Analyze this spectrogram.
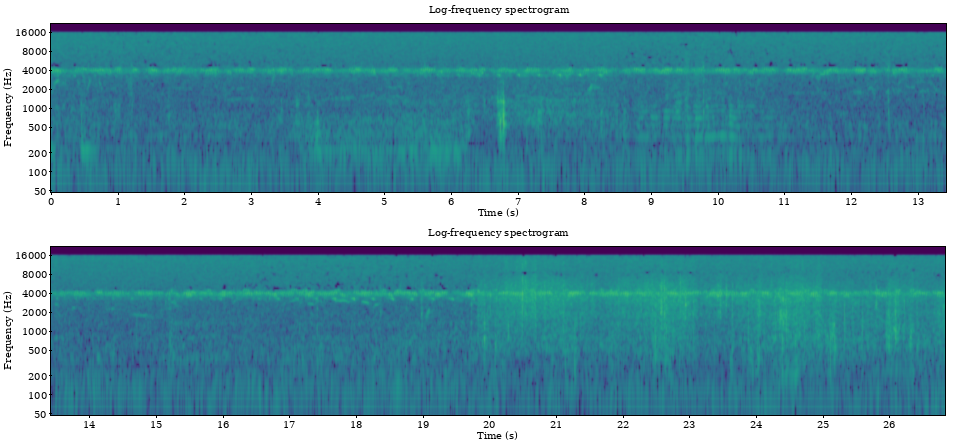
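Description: Insects trilling steadily at one high pitch, with a single sharp click about seven seconds in. From about two-thirds of the way through, rustling of grass and brush joins the trill.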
